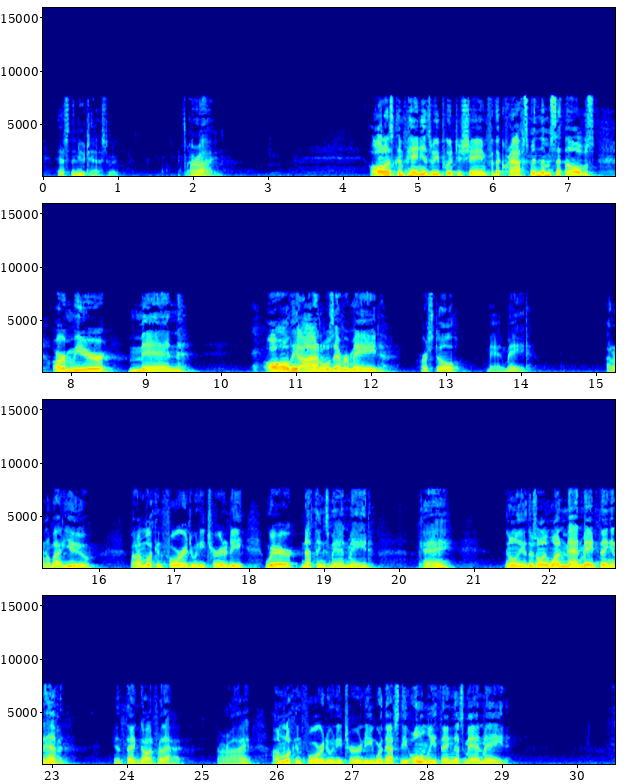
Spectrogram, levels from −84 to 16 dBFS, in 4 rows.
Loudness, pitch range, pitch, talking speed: -21 LUFS, 120-150 Hz, 130 Hz, 150 wpm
